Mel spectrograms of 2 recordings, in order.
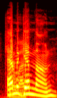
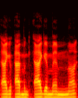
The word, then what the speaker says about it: Agamemnon: I that's like I could not Amnan. How do you say his name? Agamemnon.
